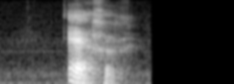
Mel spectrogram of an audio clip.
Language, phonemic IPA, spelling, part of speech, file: Dutch, /ˈɛrɣər/, erger, adjective / verb, Nl-erger.ogg
- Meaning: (adjective) comparative degree of erg; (verb) inflection of ergeren: 1. first-person singular present indicative 2. second-person singular present indicative 3. imperative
